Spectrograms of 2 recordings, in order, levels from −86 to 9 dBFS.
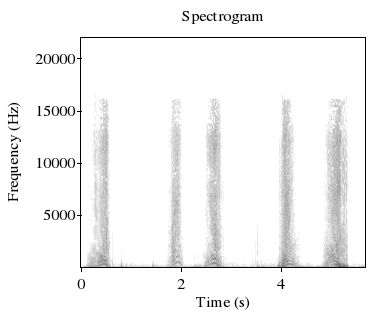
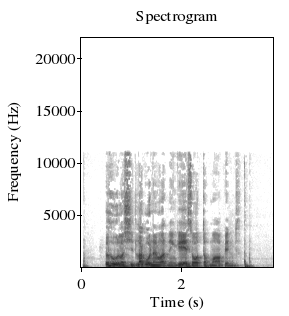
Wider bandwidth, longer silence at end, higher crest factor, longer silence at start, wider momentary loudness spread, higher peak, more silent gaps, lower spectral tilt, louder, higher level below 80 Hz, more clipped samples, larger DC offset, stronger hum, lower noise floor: first, 16.5 kHz vs 11.5 kHz; second, 0 s vs 0.4 s; first, 26 dB vs 14 dB; about the same, 0.1 s vs 0.05 s; first, 26 LU vs 15 LU; second, -22 dBFS vs -2 dBFS; neither; second, -4 dB/octave vs -6.5 dB/octave; second, -45 LUFS vs -14 LUFS; second, -58 dBFS vs -40 dBFS; neither; neither; neither; first, -71 dBFS vs -35 dBFS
